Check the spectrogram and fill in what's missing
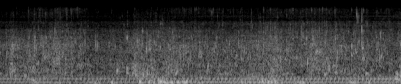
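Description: River water rushes and churns continuously, a steady outdoor wash of current with faint gurgles throughout.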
